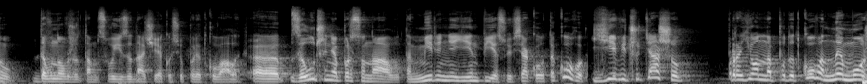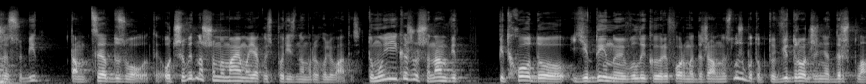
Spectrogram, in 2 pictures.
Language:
Ukrainian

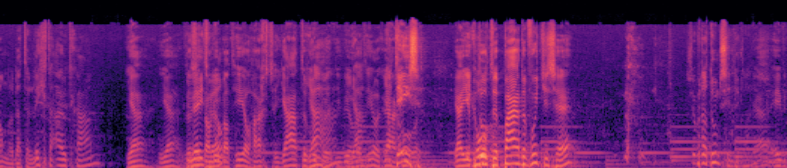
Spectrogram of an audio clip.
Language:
Dutch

